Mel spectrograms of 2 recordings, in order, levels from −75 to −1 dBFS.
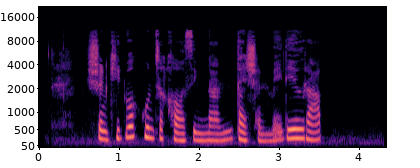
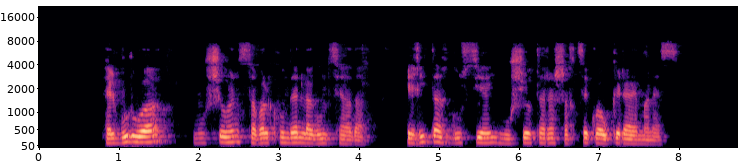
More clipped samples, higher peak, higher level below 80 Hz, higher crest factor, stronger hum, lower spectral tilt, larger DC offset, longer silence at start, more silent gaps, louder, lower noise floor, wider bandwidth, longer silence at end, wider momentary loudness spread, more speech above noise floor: neither; second, -10 dBFS vs -2 dBFS; about the same, -66 dBFS vs -62 dBFS; about the same, 16 dB vs 18 dB; neither; second, -4 dB/octave vs -5.5 dB/octave; neither; second, 0.2 s vs 0.85 s; neither; second, -25 LUFS vs -19 LUFS; second, -56 dBFS vs -88 dBFS; first, 11.5 kHz vs 8 kHz; about the same, 0.8 s vs 0.75 s; first, 15 LU vs 12 LU; second, 32 dB vs 69 dB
